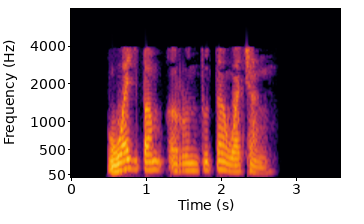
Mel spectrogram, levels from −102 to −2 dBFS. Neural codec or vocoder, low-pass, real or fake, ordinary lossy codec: none; 7.2 kHz; real; AAC, 16 kbps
